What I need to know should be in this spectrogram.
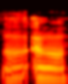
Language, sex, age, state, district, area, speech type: Bodo, male, 18-30, Assam, Kokrajhar, rural, spontaneous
